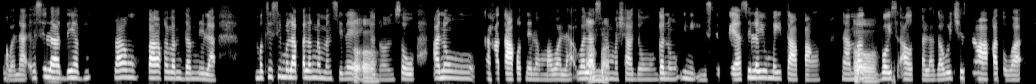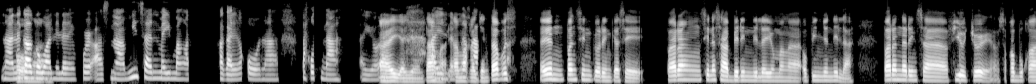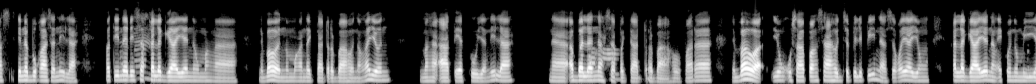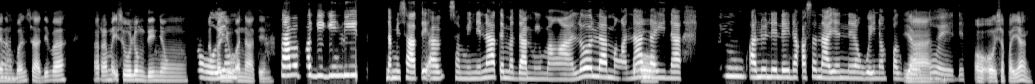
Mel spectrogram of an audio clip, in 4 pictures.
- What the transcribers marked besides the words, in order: fan
- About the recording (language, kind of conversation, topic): Filipino, unstructured, Paano mo nakikita ang papel ng kabataan sa pagbabago ng lipunan?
